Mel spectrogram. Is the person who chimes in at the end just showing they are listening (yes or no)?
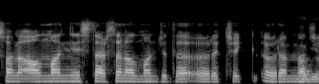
no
